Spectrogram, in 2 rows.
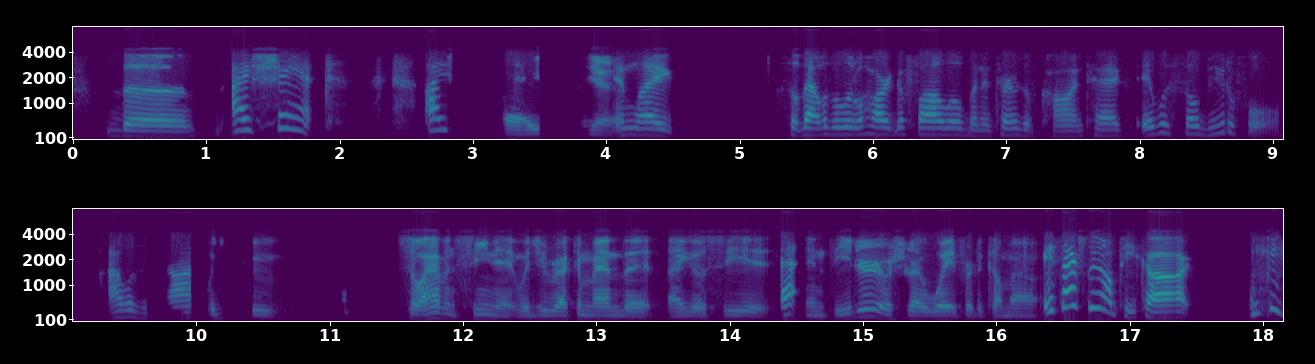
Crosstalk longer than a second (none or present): none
